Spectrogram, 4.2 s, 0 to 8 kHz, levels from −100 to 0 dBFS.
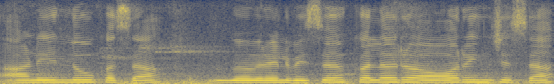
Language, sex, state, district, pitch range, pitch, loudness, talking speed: Konkani, female, Goa, North and South Goa, 185-210 Hz, 200 Hz, -12 LUFS, 100 wpm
